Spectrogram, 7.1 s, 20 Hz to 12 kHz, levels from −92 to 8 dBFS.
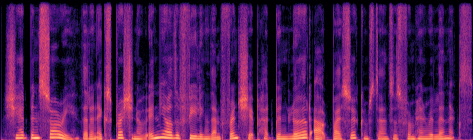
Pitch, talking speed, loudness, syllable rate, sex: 190 Hz, 185 wpm, -17 LUFS, 5.1 syllables/s, female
